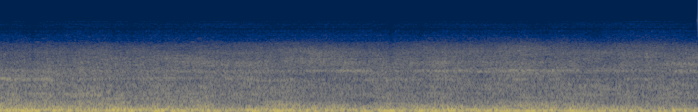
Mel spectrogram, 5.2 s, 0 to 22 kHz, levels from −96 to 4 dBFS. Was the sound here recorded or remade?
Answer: remade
